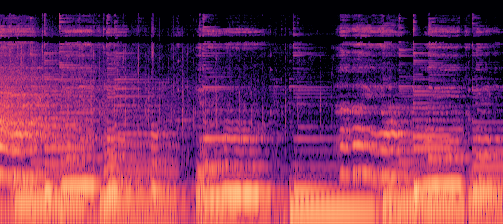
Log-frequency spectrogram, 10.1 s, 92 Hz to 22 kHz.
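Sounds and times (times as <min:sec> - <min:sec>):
man singing long notes: 0:00.0 - 0:03.4.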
